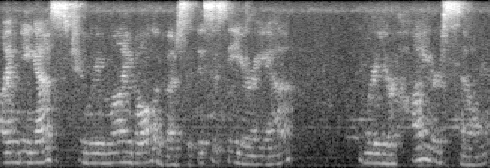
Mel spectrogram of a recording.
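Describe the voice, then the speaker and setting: A woman leading a guided meditation for a group in a gentle, soothing manner, with frequent pauses. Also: on the low side. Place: indoor room with a group present. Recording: roomy echo, distant mic, clear background noise.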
